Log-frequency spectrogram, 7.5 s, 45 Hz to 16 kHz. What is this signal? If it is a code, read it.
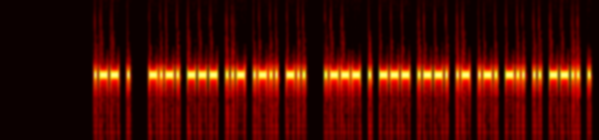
Morse code, heard as a keyed tone, about 36 wpm, 700 Hz. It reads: WE COULD JEOPARDIZE
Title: Pangram Challenge v2 - 35wpm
